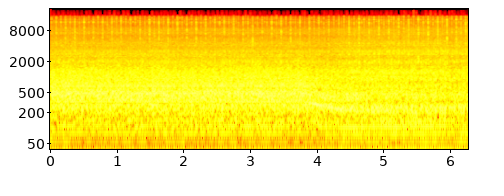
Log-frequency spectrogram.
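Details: 2006 Saab 9-5, noise that followed an earlier louder turbo noise: fast, light ticking at about three per second, keeping pace with the engine, caused by an exhaust leak from a broken forwardmost exhaust manifold stud, not lifters.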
